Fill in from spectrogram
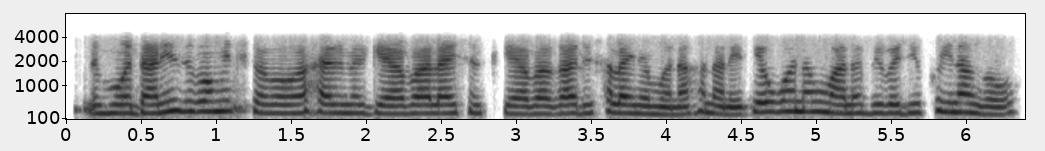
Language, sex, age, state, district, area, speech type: Bodo, female, 30-45, Assam, Kokrajhar, rural, conversation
